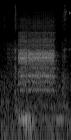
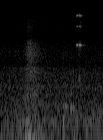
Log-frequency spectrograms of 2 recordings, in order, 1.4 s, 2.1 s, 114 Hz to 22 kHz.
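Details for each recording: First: Olympus PEN Mini E-PM2 camera before IBIS repair, IBIS indicator flashing and sensor moving only vertically: harsh high buzz about a second long at switch-on instead of a quiet click; abnormal buzzing at power-on. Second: Olympus PEN Mini E-PM2 camera after IBIS repair, IBIS indicator now steady white, with a lens fitted: two crisp, clean shutter clicks a second and a half apart in a quiet room; normal shutter operation.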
